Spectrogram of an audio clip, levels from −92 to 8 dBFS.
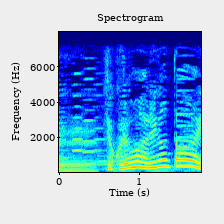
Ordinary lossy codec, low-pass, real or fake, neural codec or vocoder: AAC, 32 kbps; 7.2 kHz; real; none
